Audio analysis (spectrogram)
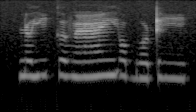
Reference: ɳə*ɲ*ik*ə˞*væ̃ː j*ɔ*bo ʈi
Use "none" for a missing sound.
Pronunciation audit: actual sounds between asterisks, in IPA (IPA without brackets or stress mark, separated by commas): j, ə, ɔ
